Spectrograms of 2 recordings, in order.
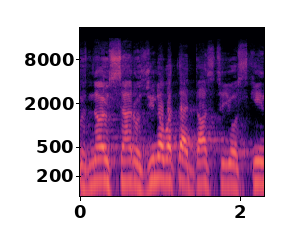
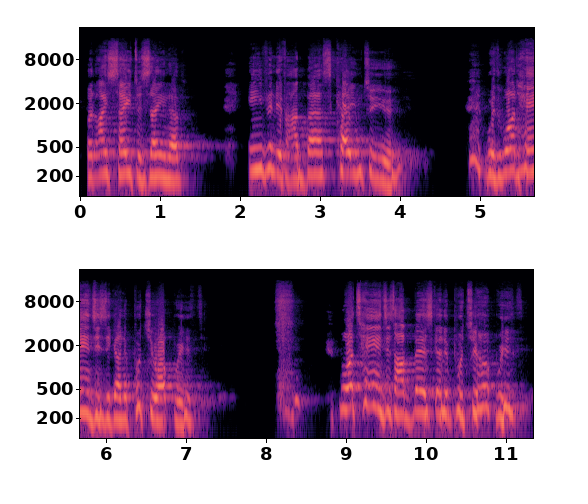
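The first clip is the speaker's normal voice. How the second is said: higher, pleading cry; rising lament; 4 semitones higher than usual. Real, not acted. Preacher to Zainab, rising anguished plea. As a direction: climb into anguish.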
